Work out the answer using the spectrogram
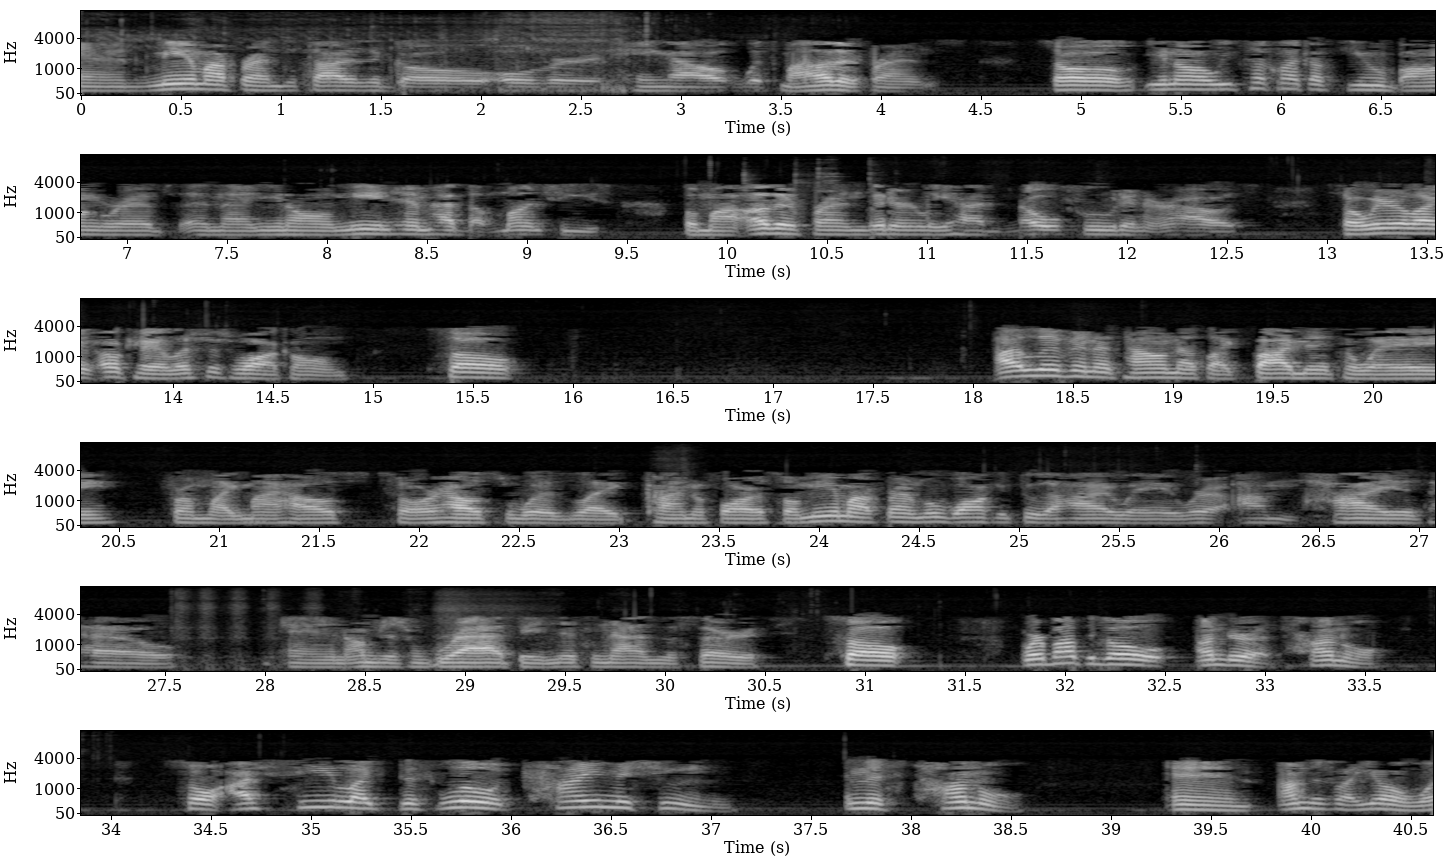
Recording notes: Sending Flowers to Your Dealer Featuring Community Call Ins! First-ever call in episode of Send Us Flowers.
